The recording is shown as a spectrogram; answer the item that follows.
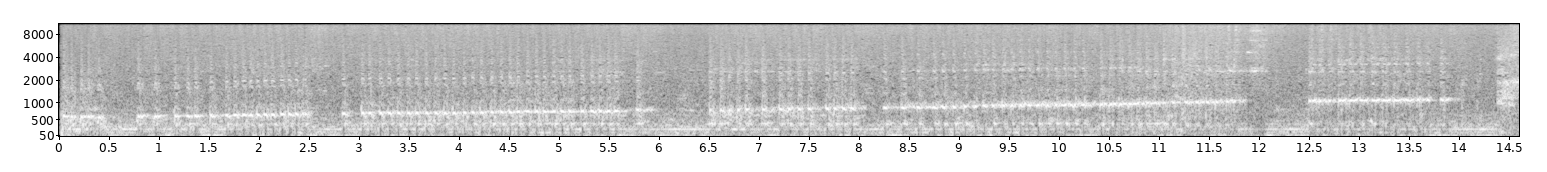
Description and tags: I made a great impersonation of the grudge when she is angry using adiomass and my own VOICE! I thought it was a good idea since i had figured out how to make that sound a LONG time ago (like 2 months or something) the scream you may hear at the end was me breathing out but because i added 250% more gain over and over again i ended up sounding like i met the "grudge". Good for horror movies and possibly a Grudge 2 (although i already saw the old grudge 2 this would be a remake.)
spEeEeEeEen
